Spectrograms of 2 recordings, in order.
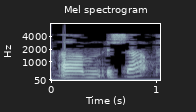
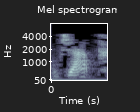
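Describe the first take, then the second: First: The acronym is pronounced the French way. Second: The acronym is pronounced the English way. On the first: The speaker calls it right. "I make sure I'm pronouncing it the French way" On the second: The speaker calls it wrong. "Not JAP"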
